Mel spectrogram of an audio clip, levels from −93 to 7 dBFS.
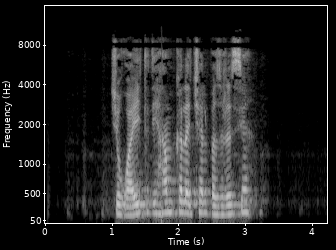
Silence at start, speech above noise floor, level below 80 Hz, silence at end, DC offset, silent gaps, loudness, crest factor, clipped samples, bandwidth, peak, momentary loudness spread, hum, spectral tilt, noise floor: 1 s; 55 dB; -62 dBFS; 1.15 s; under 0.1%; none; -21 LUFS; 18 dB; under 0.1%; 9.6 kHz; -6 dBFS; 6 LU; none; -3.5 dB/octave; -76 dBFS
